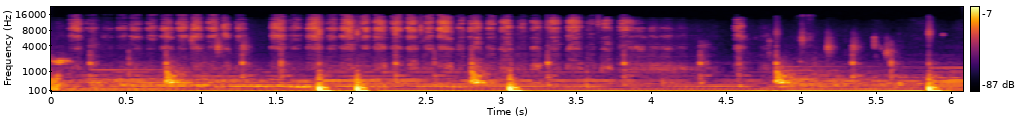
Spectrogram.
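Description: Black felt-tip marker rubbing and scratching on paper while inking in a dark area, with a few soft low thumps.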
